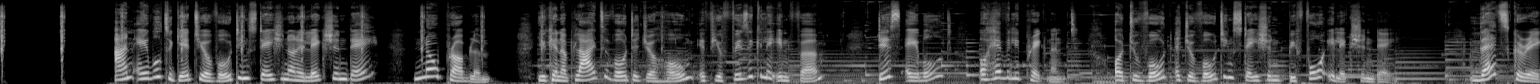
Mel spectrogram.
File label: Special votes, English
